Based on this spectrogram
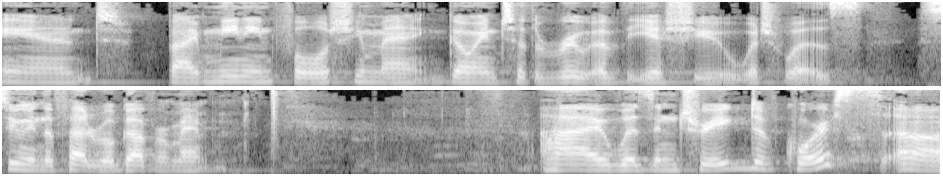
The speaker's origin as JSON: {"language": "English", "town": "Bend", "region": "Oregon", "country": "United States", "tie": "born or raised there", "said": "And I was in Bend, Oregon, my hometown"}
